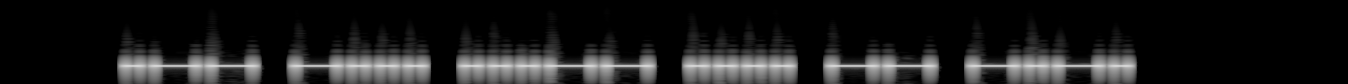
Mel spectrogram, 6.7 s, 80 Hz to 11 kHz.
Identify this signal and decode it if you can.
Morse code, heard as a keyed tone, about 17 wpm, 700 Hz. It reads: WB3HMC
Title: USA Call Signs - 6 Characters - Repeated 2x - 17wpm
